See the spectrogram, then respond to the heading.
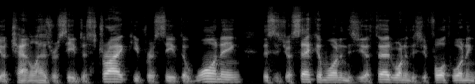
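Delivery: plain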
